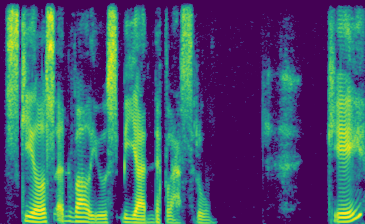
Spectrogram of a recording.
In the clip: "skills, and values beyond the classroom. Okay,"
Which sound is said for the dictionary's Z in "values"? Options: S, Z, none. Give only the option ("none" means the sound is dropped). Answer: S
